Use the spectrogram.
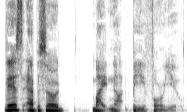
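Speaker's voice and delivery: plain reading voice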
